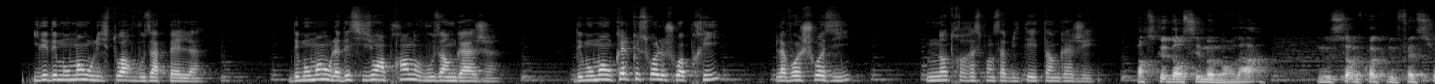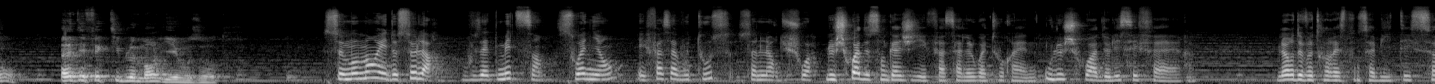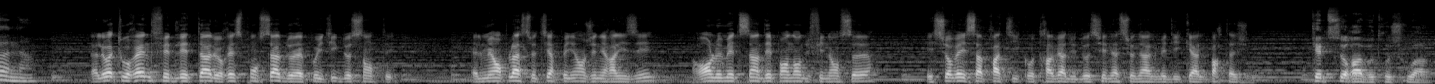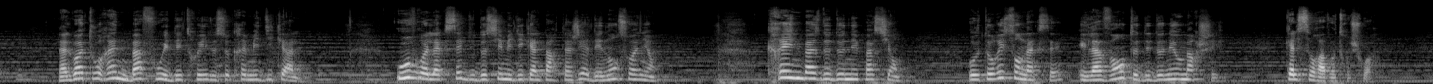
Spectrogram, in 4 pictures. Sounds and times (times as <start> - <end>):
Music: 0.2 - 57.3.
